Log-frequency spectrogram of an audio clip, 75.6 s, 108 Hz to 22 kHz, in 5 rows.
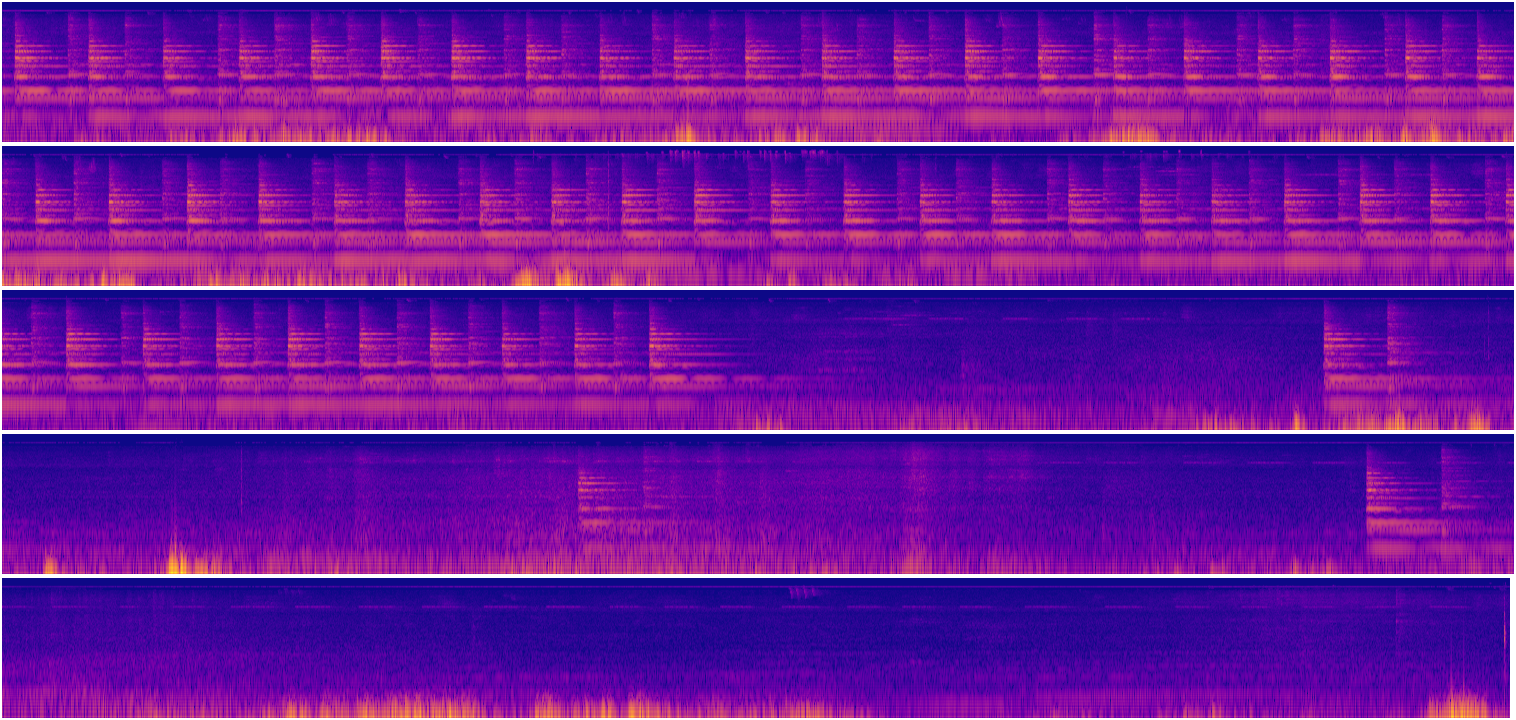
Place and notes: São Félix, BA, Brasil - Sinos
Sinos da Igreja na Praça José Ramos...Gravado com Tascam DR-40.
Paulo Vitor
